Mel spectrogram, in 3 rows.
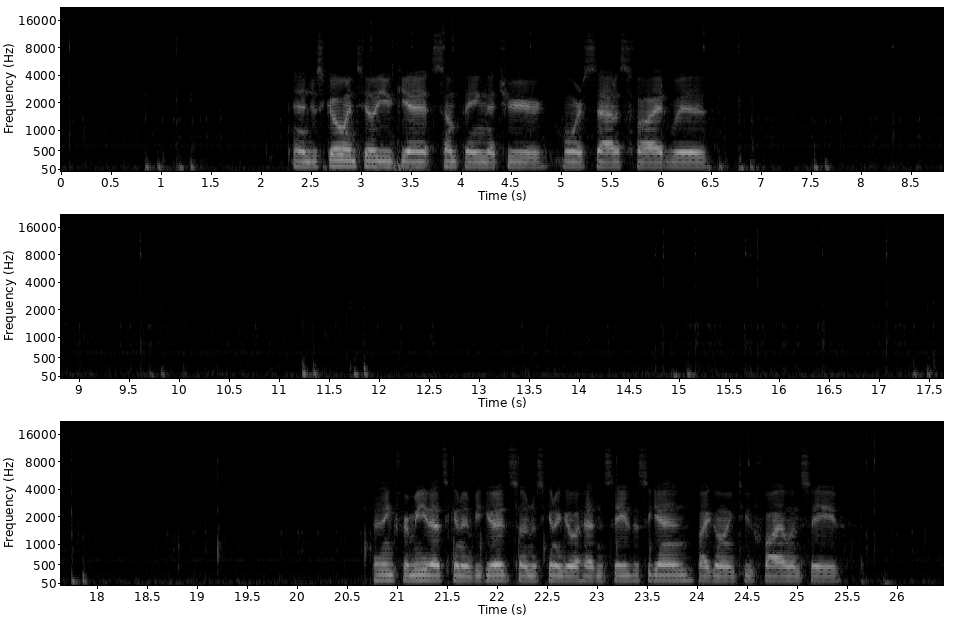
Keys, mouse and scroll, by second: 0.9 z, 1.2 Tab, 2.7 Tab, 3.2 z, 3.4 c, 4.7 middle click, 6.0 click, 6.5 z, 6.8 Tab, 7.6 Tab, 8.4 click, 9.7 Tab, 11.3 z, 11.8 Tab, 15.1 c, 16.5 middle click, 17.1 click, 17.4 z, 17.8 Tab, 19.3 middle click, 19.6 middle click, 19.8 middle click, 20.3-20.9 middle drag, 21.3 middle click, 21.6-22.4 middle drag, 23.2 middle click, 24.0 middle click, 24.4-26.2 drag.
